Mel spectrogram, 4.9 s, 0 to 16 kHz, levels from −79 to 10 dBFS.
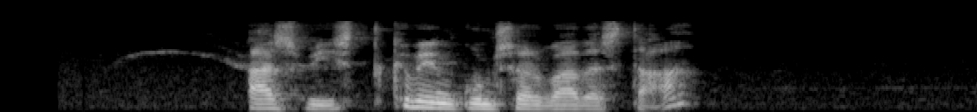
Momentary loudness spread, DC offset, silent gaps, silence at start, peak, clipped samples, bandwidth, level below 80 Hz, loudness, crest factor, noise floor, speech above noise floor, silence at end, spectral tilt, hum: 10 LU; under 0.1%; none; 1.25 s; -2 dBFS; under 0.1%; 7.8 kHz; -62 dBFS; -17 LUFS; 18 dB; -65 dBFS; 48 dB; 1.45 s; -5.5 dB/octave; none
